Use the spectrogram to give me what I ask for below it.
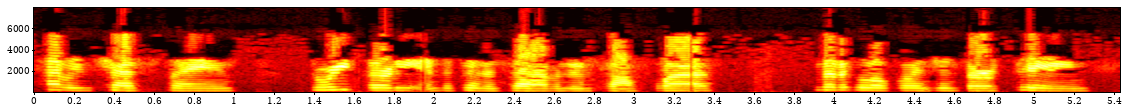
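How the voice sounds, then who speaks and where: Guy dispatcher on a walkie talkie, high voice, muffled radio sound, clipped codes. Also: fairly even intonation, no room sound. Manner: clipped, rapid call codes and times. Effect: over a two-way radio. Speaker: emergency dispatcher. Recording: muffled dry radio transmission.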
